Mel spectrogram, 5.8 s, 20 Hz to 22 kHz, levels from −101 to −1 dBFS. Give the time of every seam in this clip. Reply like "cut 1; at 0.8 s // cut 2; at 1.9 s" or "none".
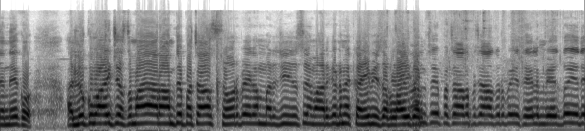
cut 1; at 4.2 s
